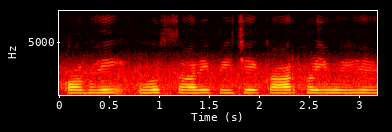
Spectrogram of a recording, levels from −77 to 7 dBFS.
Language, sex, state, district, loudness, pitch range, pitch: Hindi, female, Uttar Pradesh, Etah, -22 LUFS, 260-270 Hz, 265 Hz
